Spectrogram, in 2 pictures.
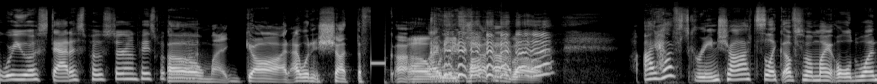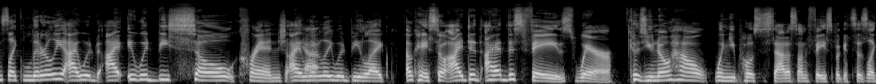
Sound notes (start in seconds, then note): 3.7 beep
